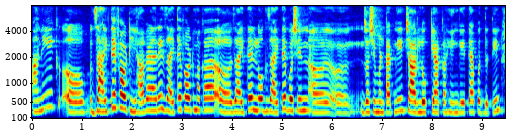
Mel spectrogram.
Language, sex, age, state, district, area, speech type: Goan Konkani, female, 18-30, Goa, Canacona, rural, spontaneous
